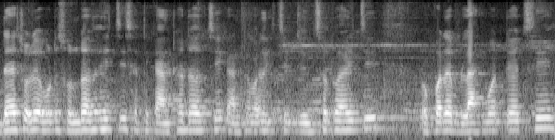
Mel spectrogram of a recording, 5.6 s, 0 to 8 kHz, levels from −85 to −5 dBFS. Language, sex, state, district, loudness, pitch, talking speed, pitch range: Odia, male, Odisha, Khordha, -16 LUFS, 150 Hz, 205 wpm, 140-160 Hz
